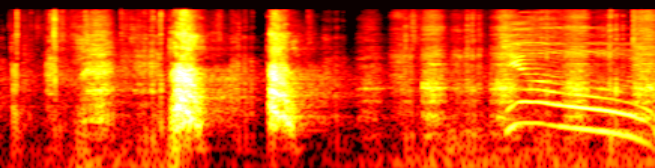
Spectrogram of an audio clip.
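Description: Yellow Labrador retriever barking on cue when told to speak and say thank you: two loud single barks about half a second apart, around a second in, with a few softer ones after.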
